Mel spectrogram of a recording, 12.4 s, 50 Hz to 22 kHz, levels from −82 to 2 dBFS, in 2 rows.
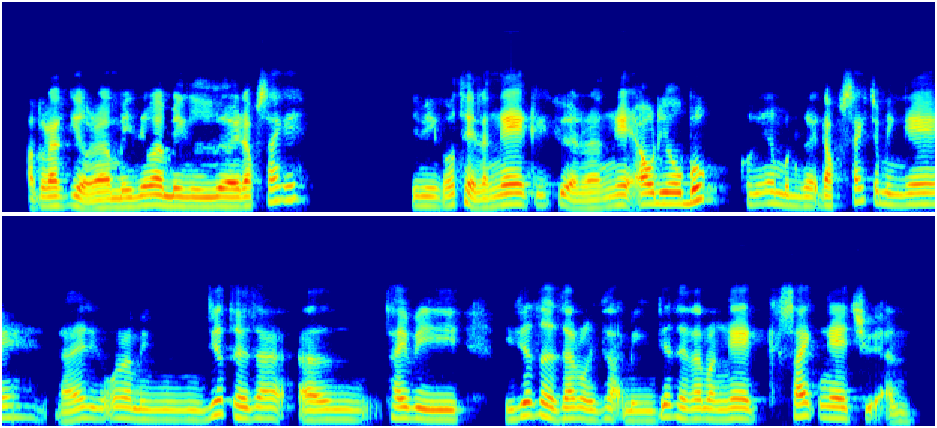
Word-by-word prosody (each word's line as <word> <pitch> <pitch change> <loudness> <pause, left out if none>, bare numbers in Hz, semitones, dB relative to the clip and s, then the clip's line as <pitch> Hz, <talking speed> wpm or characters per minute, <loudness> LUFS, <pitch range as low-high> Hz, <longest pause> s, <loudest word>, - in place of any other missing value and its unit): Hoặc - - -5
là, 140 0 +5
kiểu, 145 - +2
là 115 +1 +5
mình 125 +2 -1
nếu 150 +1 +4
mà 155 - +7
mình 130 -2 0
lười 130 -1 +6
đọc 135 0 +2
sách 200 +2 -1
ấy, 225 +1 -6 0.7
thì 140 - -6
mình 135 -1 -3
có 140 - -1
thể - - +2
là 120 - -1
nghe 160 +5 +7
cái, 150 - -10
kiểu, - - +1
là 110 +1 -1
nghe 145 +6 +2
audiobook, 170 +6 +4 0.2
có 155 - -10
nghĩa 165 - -6
là 175 - -2
một 155 -4 -4
người 135 -1 -3
đọc 145 -1 +1
sách 200 +1 -2
cho - - -5
mình 160 -2 -4
nghe, 165 +2 +2 0.3
đấy, 130 +5 -3
thì 160 - -6
cũng 155 - -7
là 165 -1 -2
mình 140 -1 -7
giết 220 +2 +1
thời 170 -3 0
gian 160 0 -2
ờ, 140 +1 -1 0.4
thay 160 0 +2
vì 140 -3 -1 0.3
mình 145 - -8
giết 205 - +4
thời 185 -5 +1
gian 160 0 +1
vào 155 - -1
điện 140 - -7
thoại 160 - -5
mình 130 0 -7
giết 185 - -2
thời 160 - -2
gian 155 - -1
bằng 145 -1 -3
nghe 155 0 +4
k - - -15 0.2
sách, 185 0 0
nghe 165 -2 +3
chuyện. 115 -7 -6
150 Hz, 295 wpm, -22 LUFS, 140-165 Hz, 0.7 s, mà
